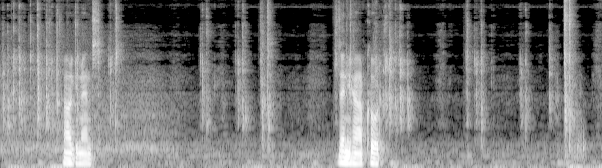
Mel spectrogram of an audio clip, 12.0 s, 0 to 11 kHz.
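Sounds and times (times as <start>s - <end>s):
faint keyboard keystrokes: 9.2s - 11.7s.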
